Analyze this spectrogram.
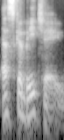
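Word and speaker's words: escabeche: served cold martha prepared escobache with crisply fried mackerel and pickled bell peppers in a sweet and tangy sauce and the only pronunciation is escobache can you please repeat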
